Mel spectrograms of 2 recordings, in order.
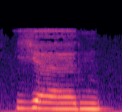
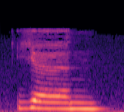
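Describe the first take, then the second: Both takes have the same delivery.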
